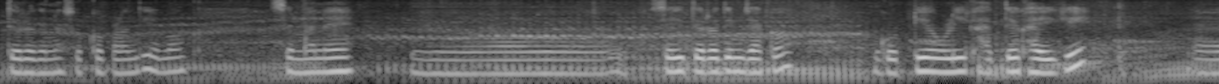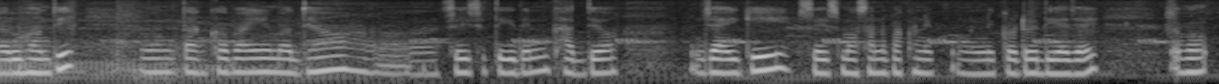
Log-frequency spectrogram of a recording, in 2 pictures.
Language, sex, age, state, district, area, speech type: Odia, female, 18-30, Odisha, Jagatsinghpur, rural, spontaneous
